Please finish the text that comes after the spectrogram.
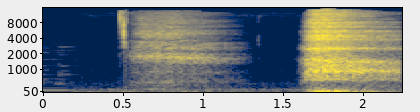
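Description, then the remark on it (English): A slow, deep breath drawn in, a brief pause, then a louder, fuller exhale, with no talking. “Breathing.”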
